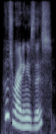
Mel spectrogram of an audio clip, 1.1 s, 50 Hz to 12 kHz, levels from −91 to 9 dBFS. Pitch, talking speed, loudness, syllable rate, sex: 225 Hz, 225 wpm, -17 LUFS, 7.3 syllables/s, female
